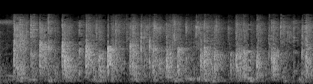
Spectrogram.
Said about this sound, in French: Applaudissons pour lui.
